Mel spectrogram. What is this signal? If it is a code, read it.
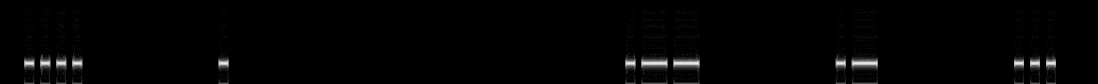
Morse code, heard as a keyed tone, about 15 wpm, spaced as for 5 wpm, 1000 Hz. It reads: HE WAS
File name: qotdfiles / 5wpm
